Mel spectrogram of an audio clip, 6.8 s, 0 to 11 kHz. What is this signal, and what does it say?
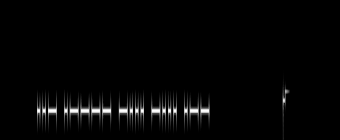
Morse code, heard as a keyed tone, about 23 wpm, 700 Hz. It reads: U1BBW
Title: Five Challenging Letter-Number Combinations 22wpm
